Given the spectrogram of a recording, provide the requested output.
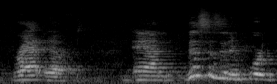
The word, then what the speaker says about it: Rat F**ked: so but I'm like how do you set pronounce an asterisk so what is it being recorded for community access TV so I'm going to go with the Terry Gross version and say rat eft and this is an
